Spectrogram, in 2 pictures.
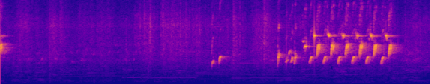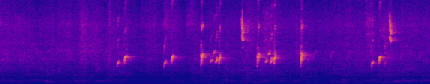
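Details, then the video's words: A European goldfinch sings to prompt other goldfinches to sing: a loud, fast cascade of high jingling notes lasting over a second, followed by scattered sharp twitters and chirps. "اروع بتبتة لتحفيز الحسون على التغريد"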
